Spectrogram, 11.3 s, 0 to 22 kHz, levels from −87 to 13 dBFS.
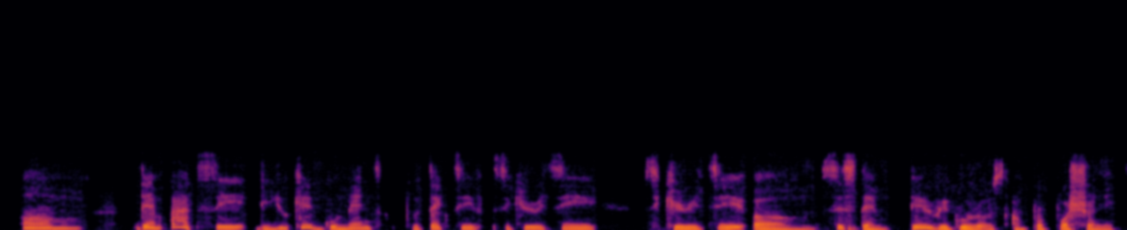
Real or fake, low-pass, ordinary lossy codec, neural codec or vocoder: fake; none; none; codec, 16 kHz, 8 kbps, FreqCodec, smaller model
